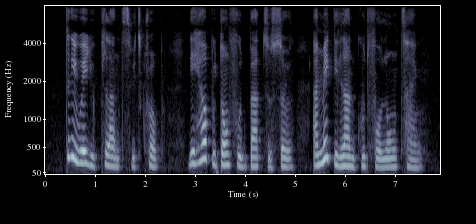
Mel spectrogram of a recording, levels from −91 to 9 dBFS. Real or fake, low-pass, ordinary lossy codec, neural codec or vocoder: real; none; none; none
